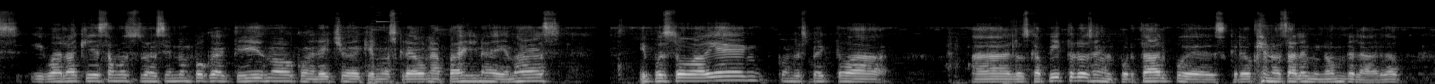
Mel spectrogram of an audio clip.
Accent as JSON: {"language": "Spanish", "country": "Costa Rica", "said": "yo soy de Costa Rica, acabo de integrarme"}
